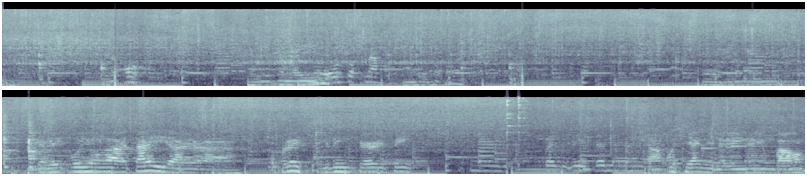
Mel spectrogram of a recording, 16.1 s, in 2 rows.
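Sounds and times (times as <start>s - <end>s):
food sizzling in hot oil: 0.0s - 16.0s
wooden spoon stirring: 2.4s - 11.5s.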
